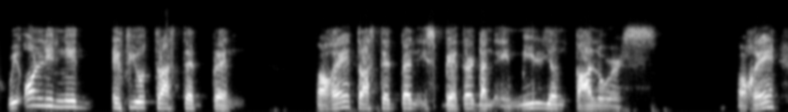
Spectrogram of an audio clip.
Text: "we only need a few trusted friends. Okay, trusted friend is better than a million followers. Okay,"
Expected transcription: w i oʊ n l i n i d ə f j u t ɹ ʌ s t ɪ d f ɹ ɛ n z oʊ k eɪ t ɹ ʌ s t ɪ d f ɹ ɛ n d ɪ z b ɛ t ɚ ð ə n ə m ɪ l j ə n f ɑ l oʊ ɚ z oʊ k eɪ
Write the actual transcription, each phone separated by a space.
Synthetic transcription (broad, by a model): w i oʊ n l i n i d ə f j u t ɹ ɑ s t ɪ d p ɹ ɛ n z oʊ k eɪ t ɹ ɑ s t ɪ d p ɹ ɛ n ɪ s b ɛ t ɚ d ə n ə m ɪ l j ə n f ɑ l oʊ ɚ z oʊ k eɪ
